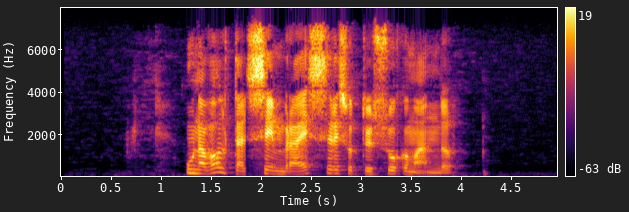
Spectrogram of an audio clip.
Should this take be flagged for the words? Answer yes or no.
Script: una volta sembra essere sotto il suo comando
no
